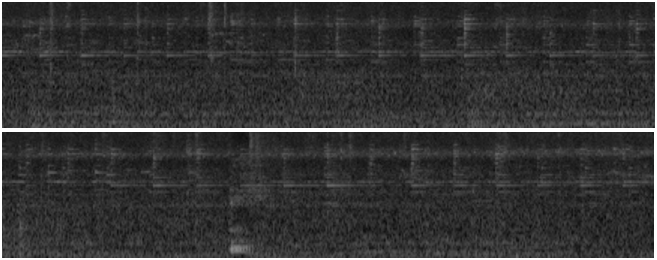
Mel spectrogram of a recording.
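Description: Steady outdoor background noise with faint high tones and light, irregular ticks, and one short low thump about six seconds in.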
